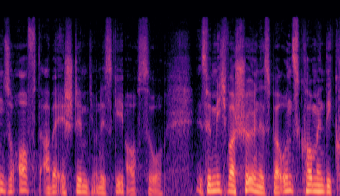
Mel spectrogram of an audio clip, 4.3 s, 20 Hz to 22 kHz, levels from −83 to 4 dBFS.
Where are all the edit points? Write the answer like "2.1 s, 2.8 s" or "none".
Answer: 1.1 s, 1.6 s, 2.6 s

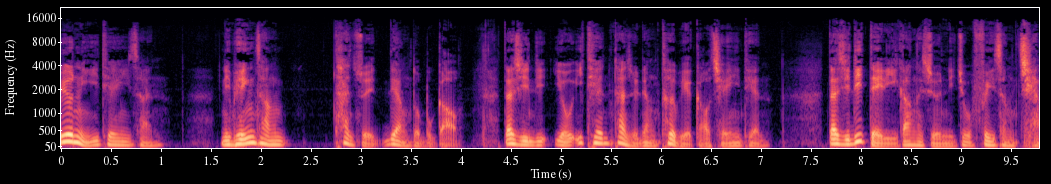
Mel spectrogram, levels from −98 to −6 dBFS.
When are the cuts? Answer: none

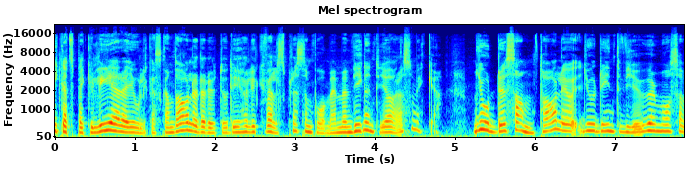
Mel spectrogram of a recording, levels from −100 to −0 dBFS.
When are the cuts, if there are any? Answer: 3.9 s, 5.3 s

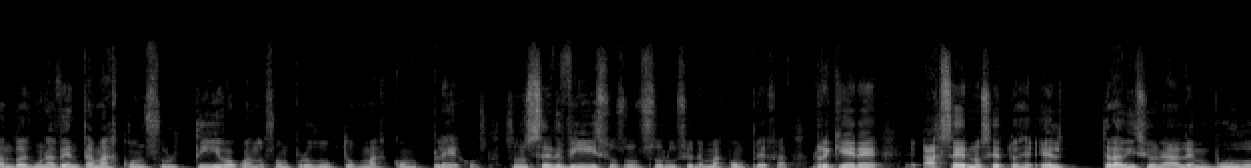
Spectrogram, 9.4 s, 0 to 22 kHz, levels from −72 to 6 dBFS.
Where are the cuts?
3.7 s, 6.0 s

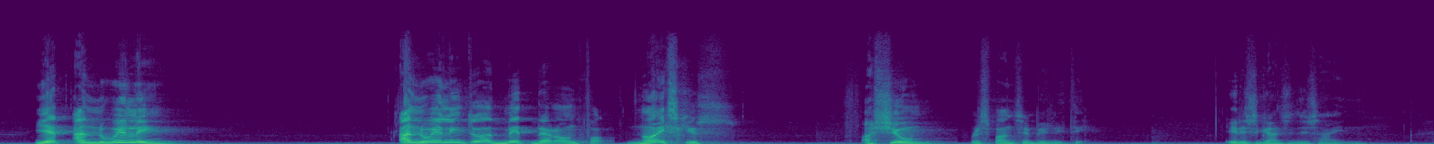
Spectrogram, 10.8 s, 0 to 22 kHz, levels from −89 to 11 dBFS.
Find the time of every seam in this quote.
4.6 s, 7.2 s

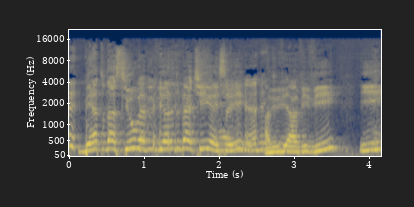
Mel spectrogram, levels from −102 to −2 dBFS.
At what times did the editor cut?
none

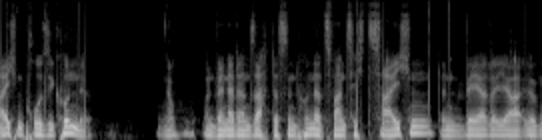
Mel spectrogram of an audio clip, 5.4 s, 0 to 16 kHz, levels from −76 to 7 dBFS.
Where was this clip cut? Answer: none

